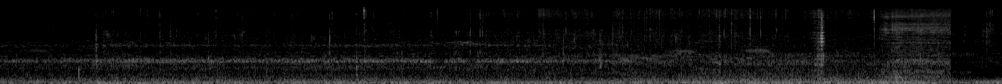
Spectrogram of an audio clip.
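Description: Open wood fire burning and crackling, with a steady high tone running through most of it and a single sharp click about eight seconds in.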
